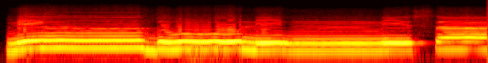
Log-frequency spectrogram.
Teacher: Sebab ini adalah mad wajib muttasil. Mad wajib muttasil apabila kita berhenti, kita kena baca dengan 6 harakat.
